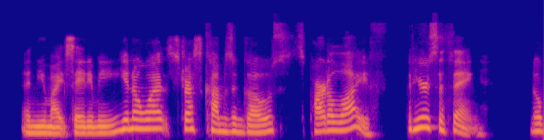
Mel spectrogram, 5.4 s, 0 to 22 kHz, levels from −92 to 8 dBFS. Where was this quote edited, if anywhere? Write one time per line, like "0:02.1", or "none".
0:04.0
